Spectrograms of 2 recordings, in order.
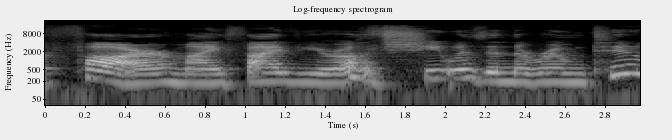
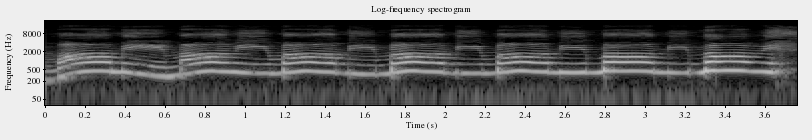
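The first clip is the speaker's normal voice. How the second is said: put-on high toddler chant, growing louder; toddler calling mommy; 13 semitones higher, 3 dB louder than usual. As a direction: keep nagging like a toddler, building up. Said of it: "keep calling him".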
